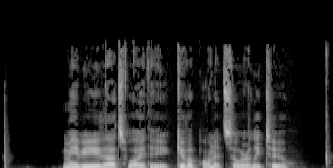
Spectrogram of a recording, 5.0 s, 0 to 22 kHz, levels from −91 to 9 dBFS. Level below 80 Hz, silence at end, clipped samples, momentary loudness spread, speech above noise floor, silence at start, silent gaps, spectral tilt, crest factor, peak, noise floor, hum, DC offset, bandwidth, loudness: -54 dBFS; 0.1 s; under 0.1%; 16 LU; 53 dB; 0.05 s; none; -4.5 dB/octave; 18 dB; -2 dBFS; -72 dBFS; none; under 0.1%; 16.5 kHz; -19 LUFS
